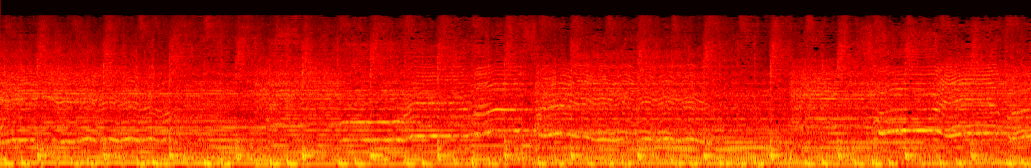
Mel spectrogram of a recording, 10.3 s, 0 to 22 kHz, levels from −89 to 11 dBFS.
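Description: No technical faults can be heard anywhere in the clip.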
